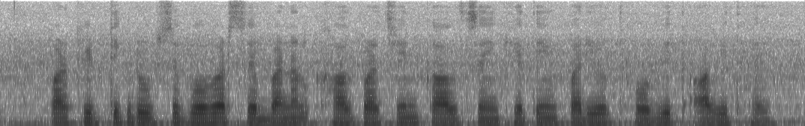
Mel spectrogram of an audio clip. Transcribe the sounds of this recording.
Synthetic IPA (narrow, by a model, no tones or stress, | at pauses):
pɾəkɪɾt̪ɪkɾuːpseɡoːbəɾsebənəlkʰaːlpəɾt͡ʃinkaːlsə̃ɦĩkʰeːt̪imepəɾjoɡ̚t̪ɦoːbɪt̪aːbɪt̪ɦɛː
